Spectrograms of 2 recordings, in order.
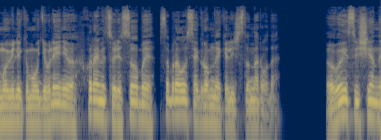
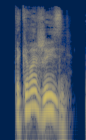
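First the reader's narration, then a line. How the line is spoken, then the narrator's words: Sighing. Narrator (Russian): вздохнув, ответил я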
